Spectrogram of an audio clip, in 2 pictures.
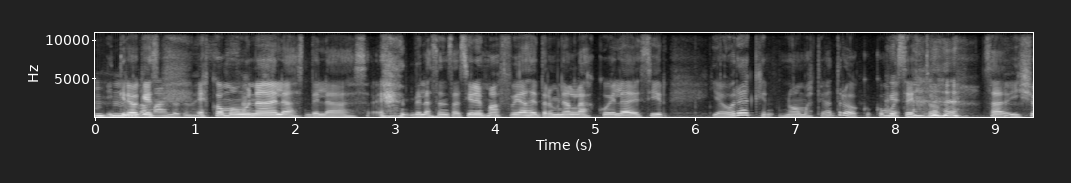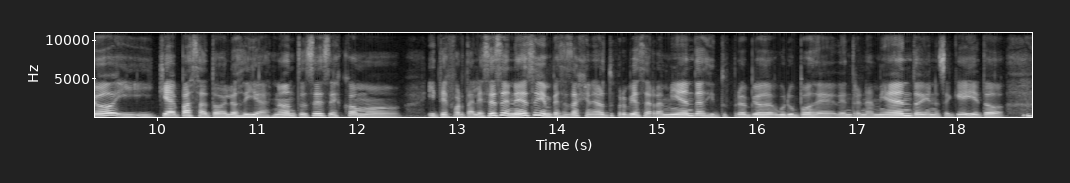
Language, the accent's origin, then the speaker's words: Spanish; Pando, Canelones, Uruguay; now in Montevideo, Uruguay; yo soy de Pando y viví hasta hace unos años ahí, mi familia está allá, y era muy difícil a mis 14 años encontrar un lugar en Pando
